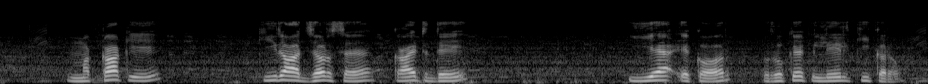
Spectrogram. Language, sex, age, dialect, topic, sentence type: Maithili, male, 46-50, Eastern / Thethi, agriculture, question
